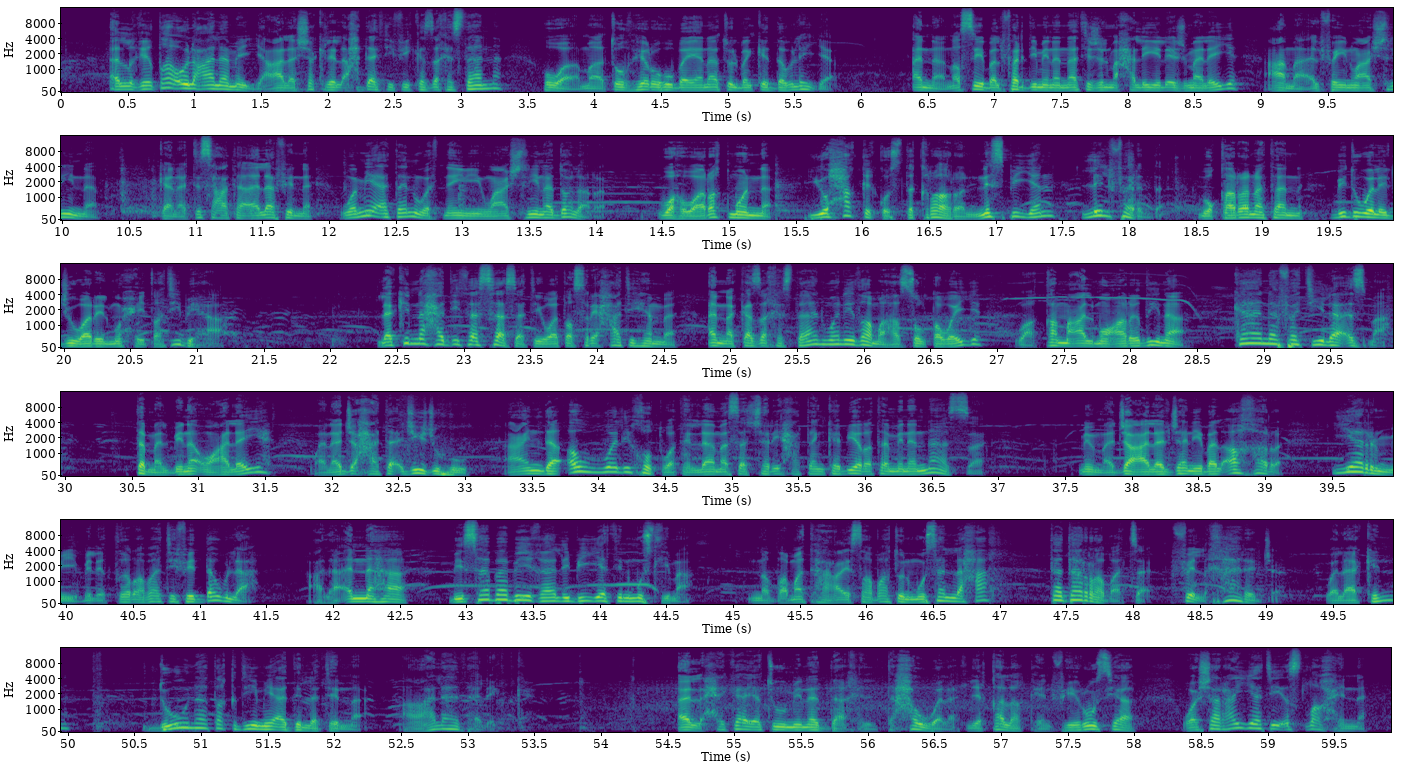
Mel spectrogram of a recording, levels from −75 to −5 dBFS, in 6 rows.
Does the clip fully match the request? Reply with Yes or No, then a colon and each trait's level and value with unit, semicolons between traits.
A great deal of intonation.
Yes: wide, 6.1 semitones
